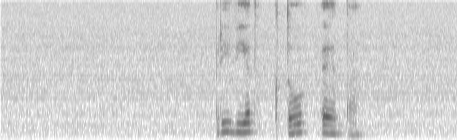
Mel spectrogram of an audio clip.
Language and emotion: Russian, neutral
